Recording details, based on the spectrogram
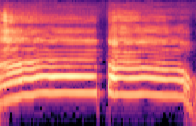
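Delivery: acted-out, very high, crying-out crowd shout. Retelling the crowd crying out to Baal: imitating people shouting. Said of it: "Aí o povo gritava".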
